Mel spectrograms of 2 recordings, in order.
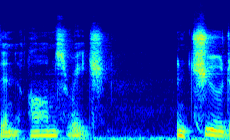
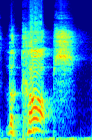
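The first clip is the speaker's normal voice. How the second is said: much higher, much louder alarm cry; shouted warning; 10 semitones higher, 12 dB louder than usual. Acted. Eura bursting in to warn the thieves, loud panicked shout. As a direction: yell it to warn the others in panic. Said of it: "but Eura shouted".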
